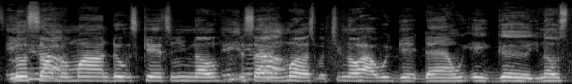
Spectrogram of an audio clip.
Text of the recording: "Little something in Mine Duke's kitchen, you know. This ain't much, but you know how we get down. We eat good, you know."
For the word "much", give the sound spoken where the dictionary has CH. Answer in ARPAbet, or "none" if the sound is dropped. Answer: S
